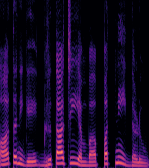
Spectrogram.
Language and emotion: Kannada, neutral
